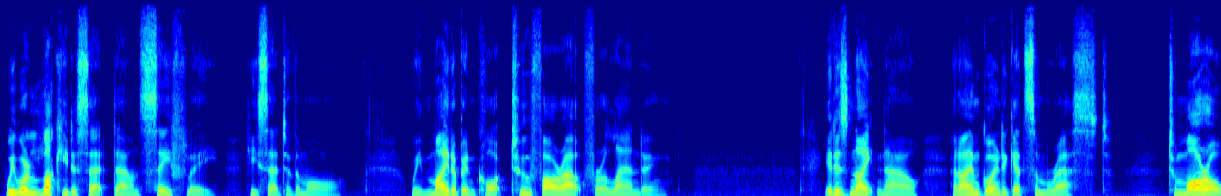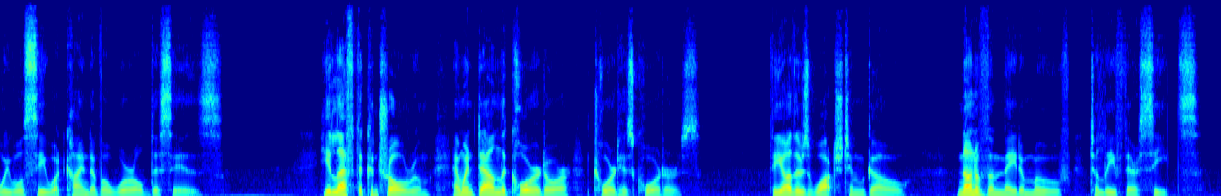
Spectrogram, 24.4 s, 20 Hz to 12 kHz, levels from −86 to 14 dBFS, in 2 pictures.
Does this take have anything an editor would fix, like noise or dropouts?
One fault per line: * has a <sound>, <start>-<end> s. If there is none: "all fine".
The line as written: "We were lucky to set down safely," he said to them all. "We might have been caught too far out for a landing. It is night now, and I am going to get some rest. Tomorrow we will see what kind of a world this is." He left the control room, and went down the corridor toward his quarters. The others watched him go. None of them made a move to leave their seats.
all fine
